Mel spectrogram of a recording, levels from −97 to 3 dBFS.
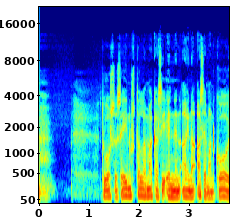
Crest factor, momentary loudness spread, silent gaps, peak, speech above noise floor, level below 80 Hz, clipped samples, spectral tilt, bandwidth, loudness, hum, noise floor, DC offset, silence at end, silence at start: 12 dB; 22 LU; none; -4 dBFS; 32 dB; -38 dBFS; under 0.1%; -7 dB/octave; 11 kHz; -16 LUFS; none; -47 dBFS; under 0.1%; 0 s; 0 s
